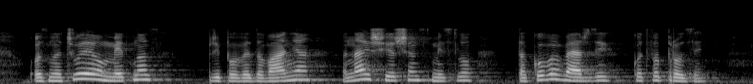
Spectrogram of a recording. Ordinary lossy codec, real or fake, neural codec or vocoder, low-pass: none; real; none; 5.4 kHz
